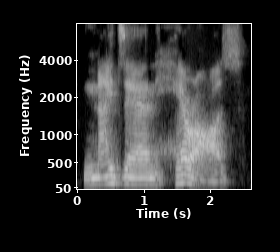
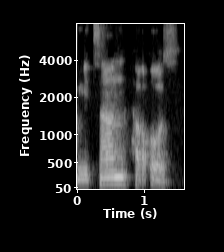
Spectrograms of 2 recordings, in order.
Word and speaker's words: Nitzan Haroz: name correctly yeah my my name is pronounced in Hebrew neat son of a hose so my last name is actually comprised a combination of two words have and O's so it sounds like we all have fears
